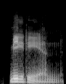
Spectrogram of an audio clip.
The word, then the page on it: median: American English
